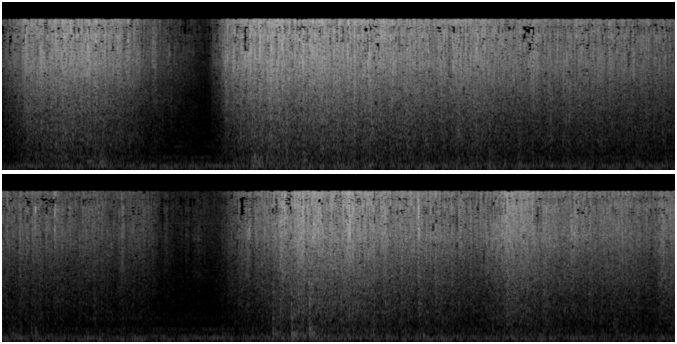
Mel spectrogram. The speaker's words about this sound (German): Es rauscht einen leichten Wind mit Blätterrauschen. Ich musste wirklich an Wind und an Blättern denken, in Richtung natürlich Umwelt, Natur, Nachhaltigkeit, wofür natürlich wir als Unternehmen stehen.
